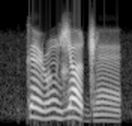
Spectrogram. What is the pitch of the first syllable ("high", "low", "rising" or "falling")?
falling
